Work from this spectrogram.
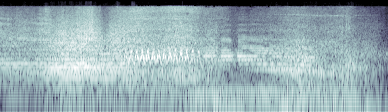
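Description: A passing train rumbles past with a sustained horn blast whose tone shifts as it goes by, loud and near, then fading slightly at the end.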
